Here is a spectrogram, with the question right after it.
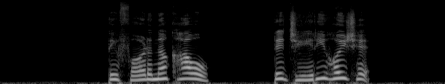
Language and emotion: Gujarati, fearful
